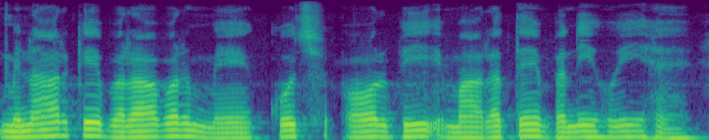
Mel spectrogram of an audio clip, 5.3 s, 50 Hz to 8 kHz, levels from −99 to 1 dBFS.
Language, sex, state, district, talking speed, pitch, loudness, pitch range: Hindi, male, Uttarakhand, Tehri Garhwal, 125 wpm, 120 Hz, -17 LUFS, 110-130 Hz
